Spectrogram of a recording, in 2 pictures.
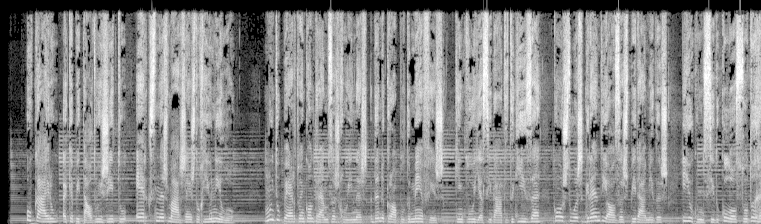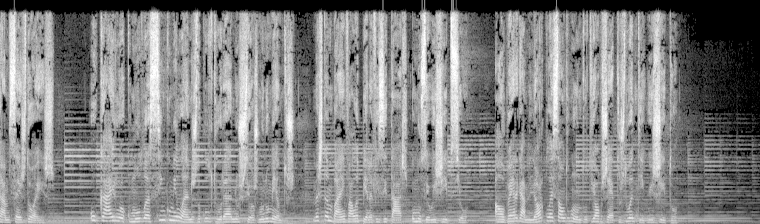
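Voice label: PT F commercial, Portuguese, female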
